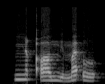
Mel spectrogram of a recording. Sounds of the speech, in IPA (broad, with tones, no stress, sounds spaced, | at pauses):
ɲ ɘ˥ qʼ ɔː˦ mʲ a˩ m a˥ ʔ o˨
